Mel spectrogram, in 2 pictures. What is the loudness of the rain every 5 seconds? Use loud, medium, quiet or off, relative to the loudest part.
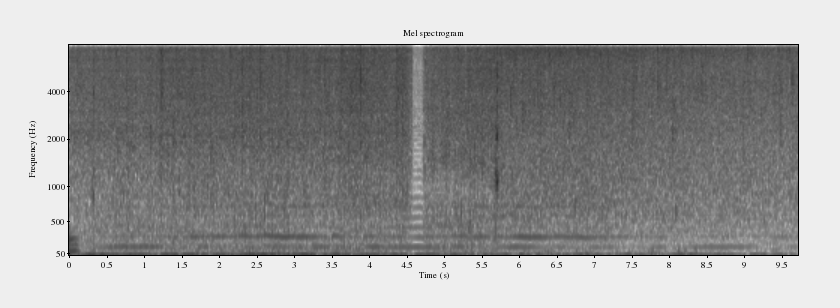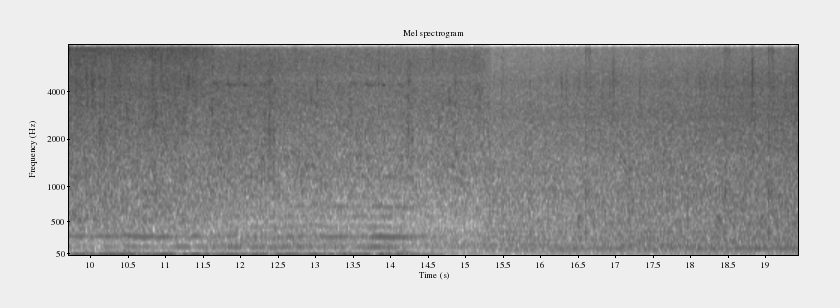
loud, loud, medium, medium.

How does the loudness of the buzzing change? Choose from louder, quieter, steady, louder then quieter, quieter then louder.
quieter.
